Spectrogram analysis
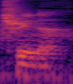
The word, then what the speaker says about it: Triona: I think her name is just Trina. Oh really? I always thought it was Triona. So yeah, that's how it's spelled. But yeah, I think she like corrected someone during the panel, like friendly. Like, my name's Trina.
